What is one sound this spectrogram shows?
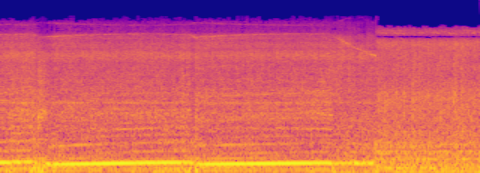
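A race car engine idles loudly from inside the car.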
